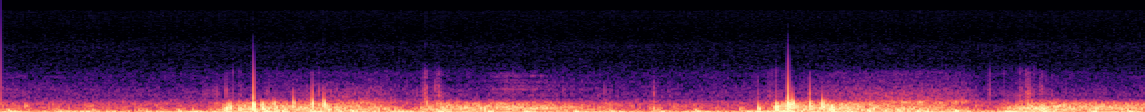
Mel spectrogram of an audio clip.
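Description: Low, rumbling breath sounds with brief popping clicks at the start of each breath in, coarse early inspiratory crackles.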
